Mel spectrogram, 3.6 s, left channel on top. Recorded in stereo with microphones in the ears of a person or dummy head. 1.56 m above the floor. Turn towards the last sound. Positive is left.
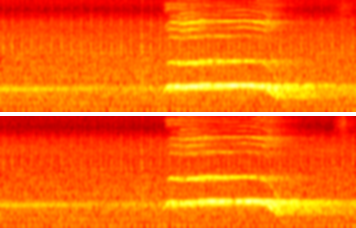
turn(degrees=10)  # may be behind; listen again after turning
